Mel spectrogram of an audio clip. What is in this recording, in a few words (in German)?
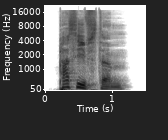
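"passivstem", German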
